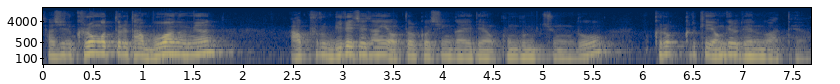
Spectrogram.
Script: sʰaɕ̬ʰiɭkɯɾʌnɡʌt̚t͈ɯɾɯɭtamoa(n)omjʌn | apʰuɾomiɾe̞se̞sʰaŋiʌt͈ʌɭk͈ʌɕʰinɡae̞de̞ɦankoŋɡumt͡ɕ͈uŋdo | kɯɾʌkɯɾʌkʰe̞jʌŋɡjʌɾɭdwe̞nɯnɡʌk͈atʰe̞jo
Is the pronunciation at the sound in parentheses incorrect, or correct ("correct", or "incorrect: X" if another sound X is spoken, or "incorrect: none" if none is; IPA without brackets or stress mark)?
correct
